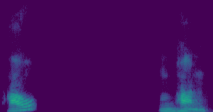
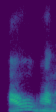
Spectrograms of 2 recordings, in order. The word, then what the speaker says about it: আহ্বান: আ থাকা মানে কি, যেমন এই আহ্বান শব্দটা, তো হ বয়ের উচ্চারণ কি হচ্ছে, এই যে এখানে উচ্চারণ কি হচ্ছে, আউ ভান, আউ ভান।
